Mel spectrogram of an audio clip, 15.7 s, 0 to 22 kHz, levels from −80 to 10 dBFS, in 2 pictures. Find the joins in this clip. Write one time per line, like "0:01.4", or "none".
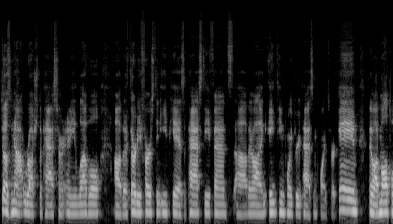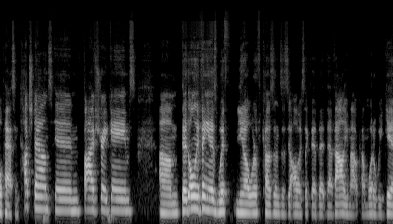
none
